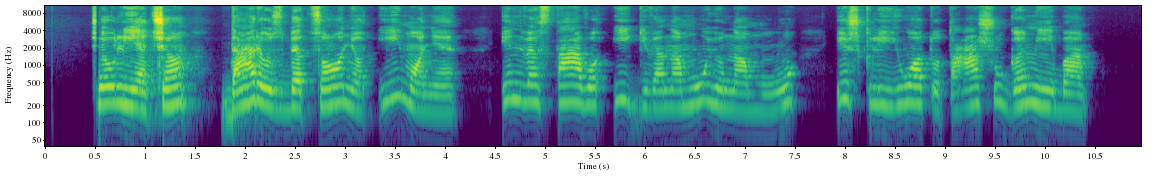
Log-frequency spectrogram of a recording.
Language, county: Lithuanian, Kaunas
